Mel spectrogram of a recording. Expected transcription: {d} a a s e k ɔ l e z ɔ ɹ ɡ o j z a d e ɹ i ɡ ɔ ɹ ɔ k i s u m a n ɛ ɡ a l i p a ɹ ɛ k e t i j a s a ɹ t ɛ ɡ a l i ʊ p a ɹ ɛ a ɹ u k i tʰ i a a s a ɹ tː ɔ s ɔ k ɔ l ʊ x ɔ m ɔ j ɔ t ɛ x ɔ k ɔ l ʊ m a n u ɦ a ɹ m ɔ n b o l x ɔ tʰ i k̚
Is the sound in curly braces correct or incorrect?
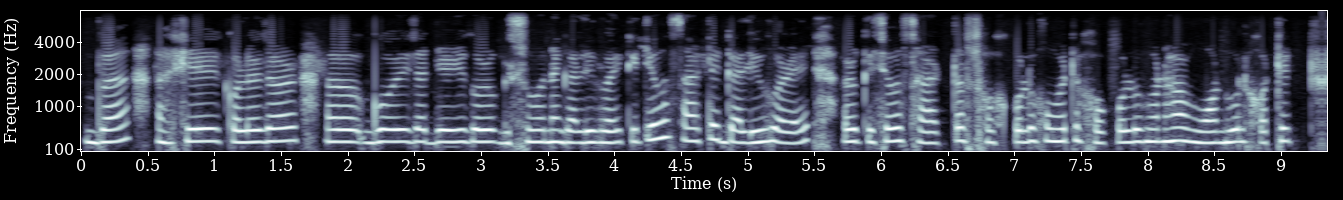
incorrect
